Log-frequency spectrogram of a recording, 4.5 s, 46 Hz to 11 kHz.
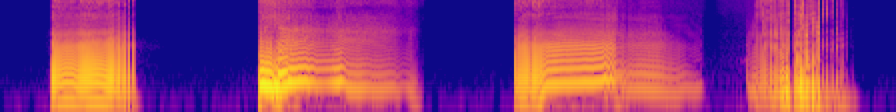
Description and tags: FART SOUND 44
Zoom H1n fart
